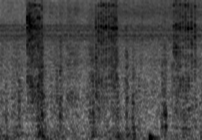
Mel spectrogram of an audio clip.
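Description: Faint clicking and ticking of a hand ratchet and socket backing out the window regulator's mounting bolts inside a pickup's door, with one sharper click about one and a half seconds in.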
